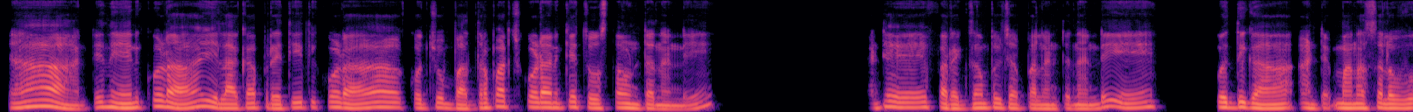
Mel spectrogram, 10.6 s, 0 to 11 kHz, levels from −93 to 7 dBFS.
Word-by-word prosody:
ఆ! - - +2 0.4
అంటే 105 +8 -7
నేను 135 0 +4
కూడా 170 -4 +3 0.3
ఇలాగా 125 0 +1
ప్రతీది 140 +5 -2
కూడా 140 -5 +2 0.4
కొంచెం 130 +2 -3
భద్రపరచుకోవడానికే 145 +4 0
చూస్తా 125 +1 -1
ఉంటానండి. 105 -3 -2 1.3
అంటే 130 +6 -3 0.3
ఫర్ 130 -4 +1
ఎగ్జాంపుల్ 130 +4 -1
చెప్పాలంటేనండి. 115 +3 -2 0.8
కొద్దిగా 145 -3 +3 0.3
అంటే 125 0 -2
మనసలు 125 0 +3
130 Hz, 100 wpm, -23 LUFS, 115-145 Hz, 1.3 s, నేను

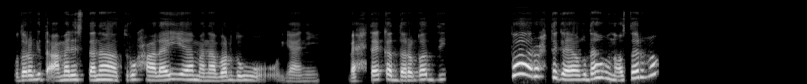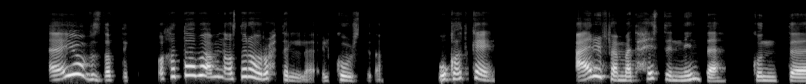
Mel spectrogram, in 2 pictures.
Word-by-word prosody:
ودرجة 210 +6 0
أعمال 210 +4 +2
السَنة 220 -1 +2
هتروح 205 +1 -4
عليّا، 220 +3 +2
ما 190 -4 -2
أنا 175 0 -1
برضه 195 +1 -3 0.2
يعني 150 +1 -12 0.3
محتاجة 210 +7 -1
الدرجات 200 +2 0
دي. 225 +2 -13 0.8
فرُحت 375 -4 -1
ج 250 - -1
واخداها 230 +7 +3
من 230 - -3
قاصرها 315 - +1 2.0
أيوه، 460 +1 +5
بالضبط 200 -2 -5
ك - - -14 0.3
وأخدتها 415 +4 +2
بقى 420 0 +5
من 360 - -4
قاصرها 335 +8 +1
ورُحت 260 -5 0
ال 175 -6 -7
الكورس 180 +2 -2 0.2
ده - - -16 0.6
وقد 255 0 0
كان. 290 +3 0 0.8
عارف 380 -6 +3
لمّا 190 -1 +2
تحس 260 +5 -4
إن 190 -2 -3
أنت 200 -10 0 0.3
كنت 185 -1 -4
215 Hz, 135 wpm, -13 LUFS, 190-265 Hz, 2.0 s, أيوه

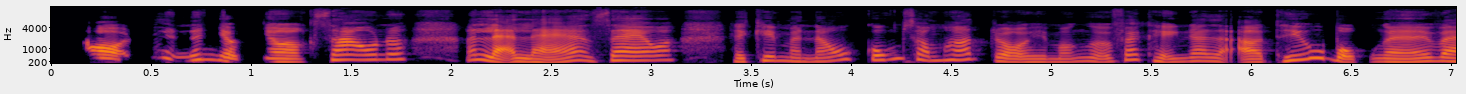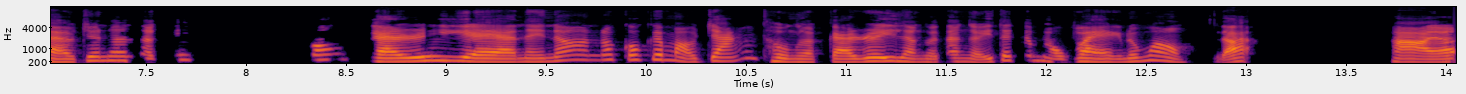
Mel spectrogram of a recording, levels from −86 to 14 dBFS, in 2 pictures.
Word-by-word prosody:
ờ, - - +5
nó - - -4 0.2
nhìn 415 - -5
nó 305 - +1
nhợt 250 - 0
nhợt 195 -1 +3
sao, 315 0 +3
nó 335 +1 -2 0.3
nó 310 - -1
lạ 255 - +6
lạ 220 +6 +2
sao 275 +3 +2
á. 295 - -2 0.3
Thì 205 - -2
khi 265 +4 -2
mà 235 -4 -5
nấu 230 +10 -3
cúng 305 +1 -2
xong 295 -8 -4
hết 305 +3 -2
rồi 195 -6 +1
thì 185 - -4
mọi 185 0 -7
người 225 0 -6
mới 185 - -5
phát 315 +6 -4
hiện 205 -3 -3
ra 235 +1 -1
là, 220 - -3
ờ, 180 +1 +2
thiếu 290 - 0
bột 175 - +3
nghệ 200 +1 +1
vào 220 -6 +3
cho 255 +7 -2
nên 265 +1 -2
cái 200 - -4 0.8
món 310 +1 +1 0.2
cà 210 -1 +6 0.2
ri 260 -1 -3
gà 205 -4 +5
này 205 0 -3
nó 285 +7 -2
nó 310 +1 -6
có 310 -1 -3
cái 320 0 -1
màu 250 -8 -2
trắng. 235 0 -2
Thường 215 -4 -3
là 180 - -3
cà 185 +1 +1
ri 225 +1 +5
là 205 -3 -1
người 185 - -7
ta 210 - -4
nghĩ 185 -3 -4
tới 275 - -4
cái 280 +1 -13
màu 185 - -3
vàng, 195 -3 +2
đúng 215 - -3
hông? 260 -9 0
Đó, - - +4 0.7
trời 195 -3 +6
ơi! 190 - +4
225 Hz, 280 wpm, -22 LUFS, 195-280 Hz, 0.8 s, lạ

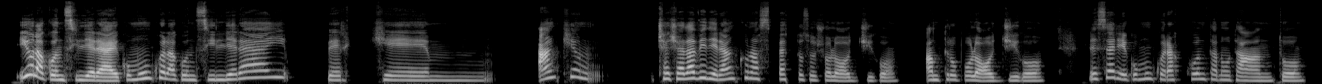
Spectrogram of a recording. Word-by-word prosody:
io 405 +6 +5
la 285 - +9
consiglierei, 200 -6 +6
comunque 260 - 0
la 230 -3 +3
consiglierei 235 - 0 0.4
perché 200 -1 -4
mhmm, 185 -1 -10 0.5
anche 345 +2 +3
un 295 -6 -6 0.6
cioè 265 0 0
c'è 255 0 +2
da 275 +2 +7
vedere 270 -6 +2
anche 270 +6 -1
un 275 - -1
aspetto 240 -3 -5
sociologico, 170 -4 -6 0.2
antropologico. 180 -4 -2 0.4
Le 255 - -3
serie 260 -2 0
comunque 235 +1 -6
raccontano 220 0 -4
tanto 175 -1 -2
215 Hz, 110 wpm, -23 LUFS, 185-255 Hz, 0.6 s, la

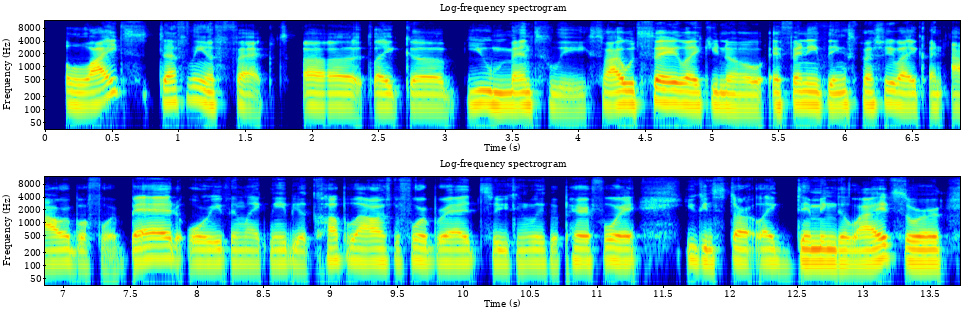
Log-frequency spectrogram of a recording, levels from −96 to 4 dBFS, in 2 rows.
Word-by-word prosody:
lights 135 - +1
definitely 155 +1 -1
affect, 130 -1 -5
uh, 125 -1 +1
like 120 -1 -2
uh 115 -1 0 0.2
you 140 +1 0
mentally, 125 -4 -2
so 125 +3 -6
I 125 - +6
would 140 0 +3
say, 145 0 +7
like, 125 -1 +3
you 130 - -1
know, 115 -2 -1
if 125 +1 -2
anything, 130 -2 +1
especially, 135 +1 -2
like, 120 -2 +1
an 115 - -5
hour 115 +1 +2
before 110 -2 -8
bed, 145 +4 +3
or, 120 0 0
even, 120 -1 -6
like, 115 0 -9
maybe 115 0 -6
a 110 - -4
couple 135 +2 -4
hours 125 0 0
before 125 +1 -3
bed 120 -1 -2
so - - -10
you 115 -1 -5
can 115 +1 -10
really 120 0 -4
prepare 125 +3 -1
for 130 +1 +1
it, 125 0 +2 0.3
you 140 - -6
can 125 -2 -3
start, 125 0 -1
like, 120 -3 -3
dimming 125 -1 +4
the 120 0 +2
lights, 120 +6 +2
or 120 -1 +6
125 Hz, 205 wpm, -29 LUFS, 120-130 Hz, 0.3 s, say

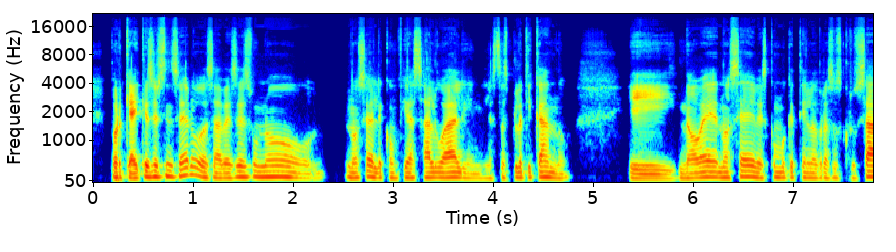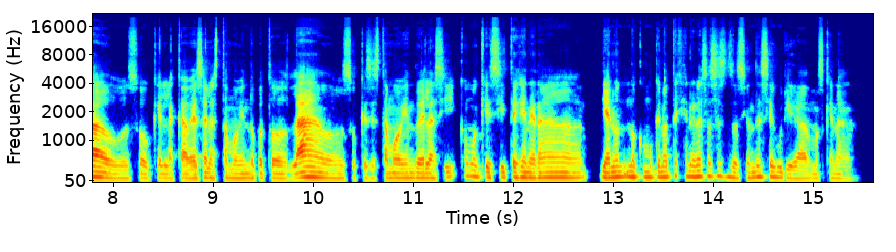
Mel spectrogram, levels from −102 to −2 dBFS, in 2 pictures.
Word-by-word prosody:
Porque - - +5
hay 105 - +5
que - - +4
ser 135 0 +4
sinceros, 150 -1 +1
a 110 - +1
veces 125 +5 +1
uno 125 -5 +1 0.2
no 115 -2 0
sé, 135 +3 +1
le 115 -1 -1
confías 115 +1 -3
algo 120 0 +3
a 120 - +7
alguien, 110 -4 0
y - - -12
le 100 - -10
estás 105 +2 -8
platicando 120 -1 0 0.5
y, 100 -2 +2
no 110 0 +1
ve, 125 +2 +4
no 120 0 +2
sé, 135 +2 +2
ves 115 -2 -1
como 120 -1 -2
que 120 - -4
tiene 115 - -5
los 110 - -2
brazos 110 -2 -5
cruzados, 105 -3 +3
o 100 -2 -3
que 105 - -7
la 100 -1 -4
cabeza 100 +2 -1
la 110 - -2
está 105 - -7
moviendo 105 0 -4
para 110 - -5
todos 100 -3 -3
lados, 110 -3 +4
o - - -14
que - - -10
se 100 - -9
está 110 - -5
moviendo 110 0 -1
él 110 - +1
así, 110 +3 -4
como 145 -1 -6
que 125 -1 -3
sí 120 +2 -5
te 125 - -1
genera, 120 0 0 0.2
ya 120 -3 +3
no, 130 0 +1
como 125 -1 -4
que 130 - -4
no 125 0 -1
te - - -9
genera 135 -1 -1
esa 150 +1 -5
sensación 120 -6 -5
de 130 - -1
seguridad, 100 -7 -3
más 100 0 -10
que 105 - -12
nada. 95 0 -10
115 Hz, 260 wpm, -23 LUFS, 105-125 Hz, 0.5 s, a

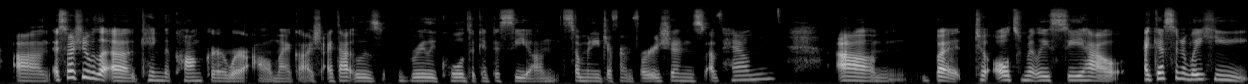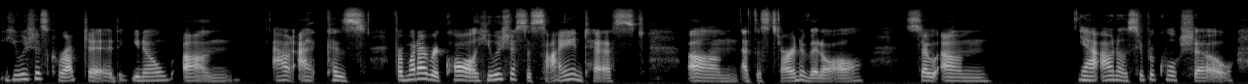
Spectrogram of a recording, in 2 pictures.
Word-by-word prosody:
um, 160 -2 0
especially 320 +1 +4
with, 275 -5 0
uh, 165 -3 +6
King 190 -2 -7
the 175 - -10
Conqueror 175 -4 -4
where - - -2
oh - - -8
my - - -6
gosh, - - -5
I 170 - -2
thought 180 -1 0
it - - -8
was 155 -3 -6 0.2
really 165 -2 -4
cool 165 0 -5
to 145 - -11
get 150 -2 -14
to 165 - -10
see, 155 0 -1
um, 75 0 -11
so 175 - -2
many 160 -2 -8
different 160 +2 -9
versions 160 +1 -3
of 155 - -6
him, 220 +6 -8 0.6
um, 185 +3 +4 0.3
but 185 -2 +4
to 200 - -2
ultimately 200 -2 0
see 195 +1 -1
how 85 - +2 0.2
I 225 - +7
guess 275 +5 +2
in 285 - -2
a 255 - -2
way 230 0 +2
he 220 -7 -6
he 215 +2 -8
was 240 +1 -3
just 270 -2 -1
corrupted, 175 +3 -1
you 180 - -2
know? 185 +2 -3 0.2
Um, 150 - 0 0.3
I - - +1
I - - +3
'cause 190 -5 +3 0.3
from 205 +1 0
what 230 - +3
I 260 - +8
recall, 205 -4 +3
he 175 +4 -3
was 240 +2 0
just 245 -7 +1
a - - -4
scientist, 215 +5 +2 0.4
um, 150 -3 +2
at 165 - -1
the 160 - -8
start 160 +4 +2
of 205 - -6
it 150 -1 +2
all. 175 +4 -2 0.4
So, 180 -2 +1
um 160 -2 0 0.9
yeah, 200 -2 +4
I - - +4
don't 210 - 0
know, 195 -3 -3
super 215 +6 0
cool 210 -1 -8
show, 165 -3 -1
180 Hz, 180 wpm, -26 LUFS, 160-210 Hz, 0.9 s, I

